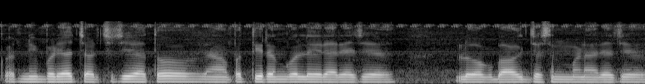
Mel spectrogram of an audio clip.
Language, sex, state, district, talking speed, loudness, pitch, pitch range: Marwari, male, Rajasthan, Nagaur, 165 wpm, -17 LUFS, 115 Hz, 115-125 Hz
